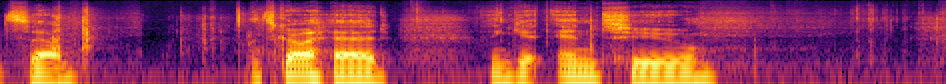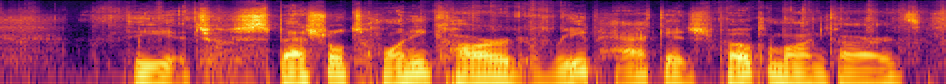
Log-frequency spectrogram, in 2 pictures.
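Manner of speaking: upbeat hype with a sarcastic edge. Starting to open a pack of repackaged cards: enthusiastic and sarcastic at once. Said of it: "Can I be enthusiastic and sarcastic".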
